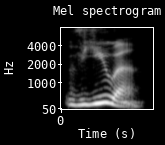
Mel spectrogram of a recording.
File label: "viewer", british english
